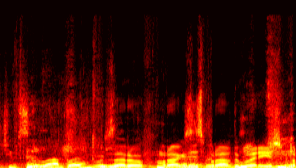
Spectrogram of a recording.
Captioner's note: sneezes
